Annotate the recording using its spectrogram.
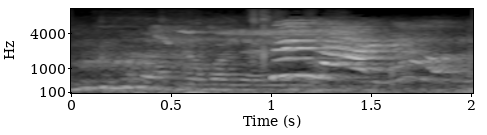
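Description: A child's high voice calling out in the background, one short call about a second in that slides down in pitch.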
